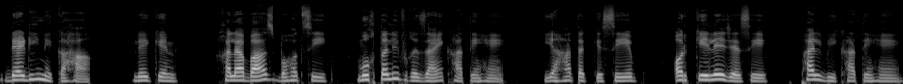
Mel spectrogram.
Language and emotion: Urdu, neutral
